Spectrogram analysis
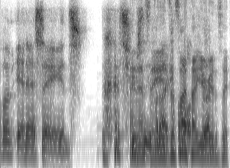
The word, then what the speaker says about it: NSAIDs: Or I call them NSAIDs.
